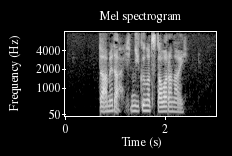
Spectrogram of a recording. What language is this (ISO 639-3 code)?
jpn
